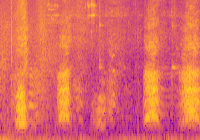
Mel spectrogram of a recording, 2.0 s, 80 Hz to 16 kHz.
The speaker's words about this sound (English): Now here's our main yard. About 35 dogs wag their tails and jump on their chains, each with athletic, long legs and lean bodies.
